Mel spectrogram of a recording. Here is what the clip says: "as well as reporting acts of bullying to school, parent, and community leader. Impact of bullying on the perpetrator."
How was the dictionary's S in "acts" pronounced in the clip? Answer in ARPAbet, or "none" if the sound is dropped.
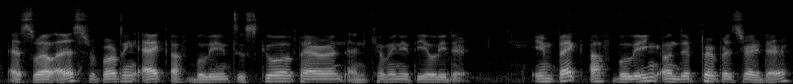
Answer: none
